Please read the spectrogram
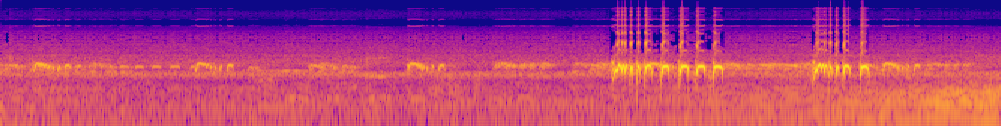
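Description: Zebra dove (perkutut) cooing. Soft coos run through the first part, then about eight seconds in a loud, close run of rapid staccato coos, with a shorter loud run about three seconds later.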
